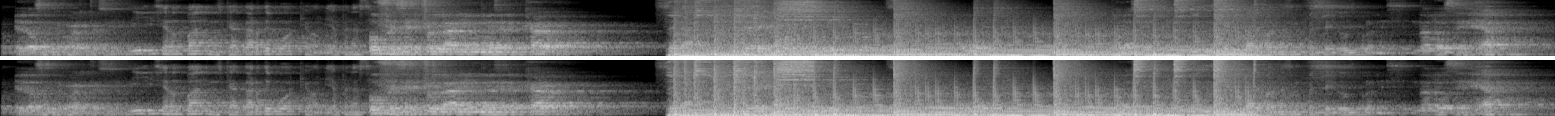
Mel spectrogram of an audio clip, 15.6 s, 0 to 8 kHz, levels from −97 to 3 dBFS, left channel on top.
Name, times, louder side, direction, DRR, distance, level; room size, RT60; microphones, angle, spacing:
voice 1, 0.1-1.3 3.7-5.6 7.4-9.2 9.5-10.0 11.0-11.5 13.1-13.3 14.1-14.9, left 1 dB, 20° left, -9 dB, 3.6 m, -28 dB
voice 2, 1.3-4.1 4.5-4.7 6.6-8.2 11.6-14.0 14.7-14.9, right 1 dB, 10° right, 3 dB, 1.0 m, -33 dB
sound 1, 6.7-12.6, right 3 dB, 80° right, 0.7 m, -19 dB
26.0 x 8.9 x 3.3 m, 2.3 s
head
